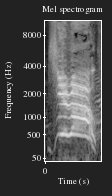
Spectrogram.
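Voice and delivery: mock shout. Answering the tip screen.

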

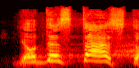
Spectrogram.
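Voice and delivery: high-pitched playful Italian flourish; mock Italian accent. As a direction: toss it out like a hammed-up Italian. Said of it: "I sounded like an Italian".

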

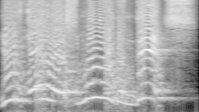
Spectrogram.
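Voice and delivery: high, slow, aggrieved protest; drawn-out high-pitched indignation; indignant demand. Acted. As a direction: hurl the complaint up at God, word by word. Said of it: "they look up at God and say".

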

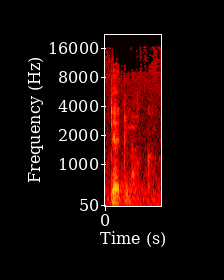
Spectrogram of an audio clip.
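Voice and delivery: "Deadlock" breathed in a whisper; hushed whispered echo of "Deadlock". Shown as a demonstration. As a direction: whisper "Deadlock" to let it sink in. Repeats deadlock.

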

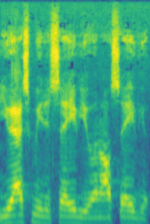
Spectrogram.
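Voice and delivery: Jesus speaking gently to the Samaritan woman, tender; gentle. Retold or imitated. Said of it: "very gentle with her".

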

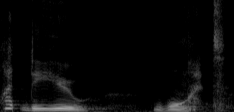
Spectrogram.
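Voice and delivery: soft, low, pause before "want"; stress on WANT. Shown as a demonstration. Pastor repeating where the emphasis goes, stress on WANT. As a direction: hold back, then let "want" drop quietly by itself. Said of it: "that's where the emphasis goes".

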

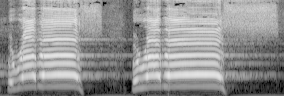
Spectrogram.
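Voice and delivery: very high, very loud drawn-out call; crowd calling out. Acted. Crowd calling the prisoner's name, loud drawn-out call. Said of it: "He hears his name called out by the crowd".

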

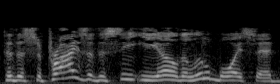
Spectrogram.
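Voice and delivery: normal talking voice

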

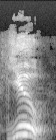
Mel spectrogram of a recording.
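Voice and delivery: "You" drawn out and punched, standing alone; stress on "You". Shown as a demonstration. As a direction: hit "You" as if in all caps. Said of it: "He's emphasizing that word".

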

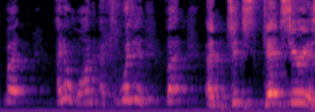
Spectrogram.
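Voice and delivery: praying at night, a hammed-up whine; whining prayer. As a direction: whine to God like a sulking child. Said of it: "So I'm whining on Thursday night".

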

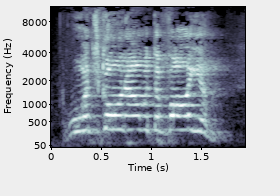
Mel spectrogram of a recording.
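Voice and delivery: very high, loud mock complaint; exasperated outcry. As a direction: cry out like a frustrated driver. Acts driver annoyed at silent GPS.

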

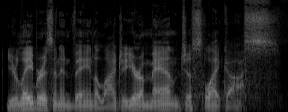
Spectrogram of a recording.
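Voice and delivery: low, soft voice of comfort; gentle reassurance. Acted. God softly comforting the worn-out prophet Elijah, low and gentle. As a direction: settle him down quietly.

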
